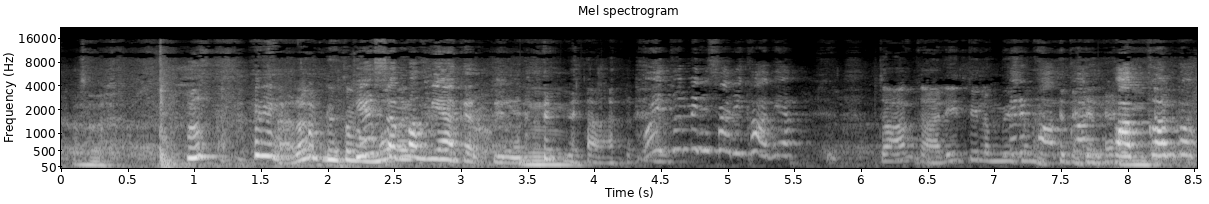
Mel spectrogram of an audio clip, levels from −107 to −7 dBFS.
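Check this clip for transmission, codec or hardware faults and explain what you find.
One fault type is present: zipper noise, in two passages. From 3.37 to 4.16 s the level falls by roughly 15 dB, and from 7.25 to 8.03 s it rises by about the same amount. Each change is applied in unsmoothed steps of about 3 dB, at around seven per second. Every abrupt gain jump puts a small discontinuity in the waveform, so a ticking, zipping texture rides on the audio while the level moves.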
